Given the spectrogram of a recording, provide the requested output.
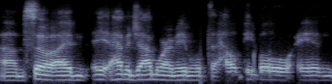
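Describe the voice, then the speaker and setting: A man talks at a fairly quick pace. He has a normal speaking voice at a medium pitch. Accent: American. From United States. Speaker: guest, swimmer and traveler. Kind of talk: casual chat.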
